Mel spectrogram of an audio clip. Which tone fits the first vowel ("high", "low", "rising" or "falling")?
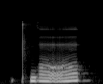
low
